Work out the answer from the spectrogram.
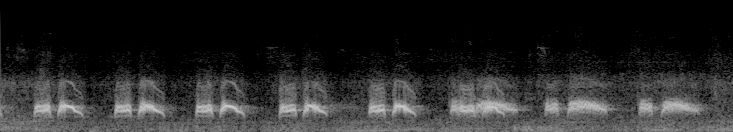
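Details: Spotted dove calls used as a lure to draw wild doves down: repeated short two-part coos around a low mellow pitch, each phrase a quick double note followed by a longer drawn-out coo, about one per second.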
